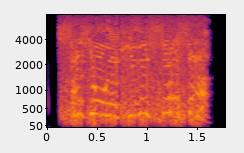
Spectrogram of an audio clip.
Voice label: voice message commander contused, crew tanks japanese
